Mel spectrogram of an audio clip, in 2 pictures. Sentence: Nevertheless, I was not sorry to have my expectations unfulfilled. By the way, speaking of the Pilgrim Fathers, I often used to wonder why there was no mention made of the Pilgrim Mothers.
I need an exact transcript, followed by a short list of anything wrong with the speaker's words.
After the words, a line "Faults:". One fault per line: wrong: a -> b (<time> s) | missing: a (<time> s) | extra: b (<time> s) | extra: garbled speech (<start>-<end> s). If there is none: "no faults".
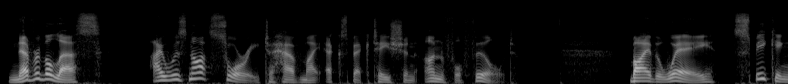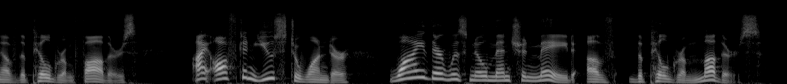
Nevertheless, I was not sorry to have my expectation unfulfilled. By the way, speaking of the Pilgrim Fathers, I often used to wonder why there was no mention made of the Pilgrim Mothers.
Faults:
wrong: expectations -> expectation (3.2 s)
